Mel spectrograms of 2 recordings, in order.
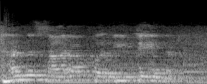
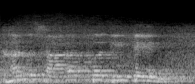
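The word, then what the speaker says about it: घनसारप्पदित्तेन: समझ में आया है, जैसे धन सारप दीतेन, हम लोग धन सारप दीतेन बोलते हैं, लेकिन वास्तव में घन सारप दीतेन ये होना चाहिए।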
